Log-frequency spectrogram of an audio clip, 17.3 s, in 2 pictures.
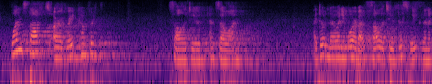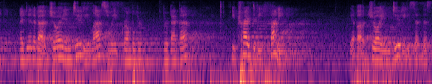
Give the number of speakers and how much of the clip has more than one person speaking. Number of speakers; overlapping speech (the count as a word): one, no overlap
